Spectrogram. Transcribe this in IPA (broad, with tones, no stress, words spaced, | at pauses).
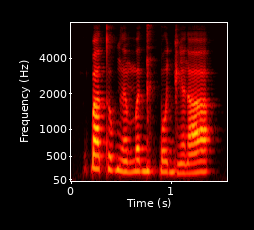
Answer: k͡pa˦tu˧ɡɛ̃˨mɛ˧ ɡi˨k͡po˧d͡ʒɛ̃˨ ɾa˨˦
